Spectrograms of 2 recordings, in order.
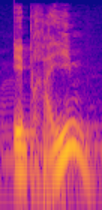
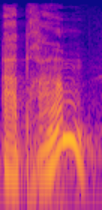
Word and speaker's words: Abraham: le Dieu d'Abraham mais pour eux c'est plus Ebrahim mais Elia vous dit que c'est Abraham car on l'a retrouvé premièrement dans le livre juif les Juifs ont prononcé Abraham c'est-à-dire que le Dieu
